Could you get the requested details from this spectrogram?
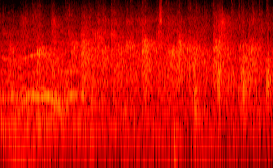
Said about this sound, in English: That alone deserves applause.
